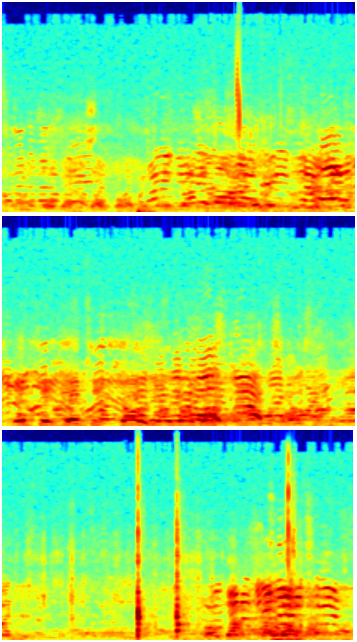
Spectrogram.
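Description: Faint, distant players' voices calling and shouting to each other across a field hockey pitch, many overlapping. Two sharp clicks near the end.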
